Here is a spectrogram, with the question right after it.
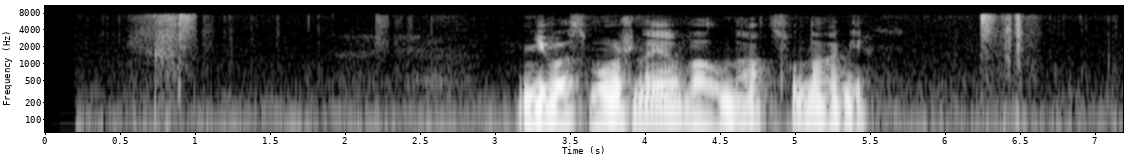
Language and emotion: Russian, neutral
